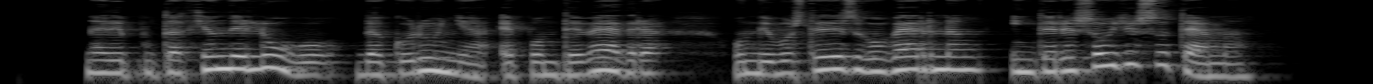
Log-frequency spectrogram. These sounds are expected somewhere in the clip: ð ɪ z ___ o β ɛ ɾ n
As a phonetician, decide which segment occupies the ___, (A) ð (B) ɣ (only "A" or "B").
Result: B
